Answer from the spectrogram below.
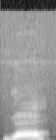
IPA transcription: wa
